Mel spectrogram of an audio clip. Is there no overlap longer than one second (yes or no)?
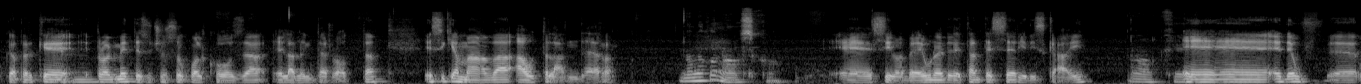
yes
